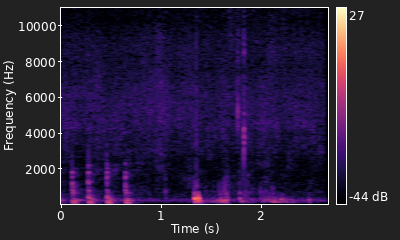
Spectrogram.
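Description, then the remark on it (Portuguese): Four quick, evenly spaced knocks on a door, fairly crisp, followed by a heavier single thump and some faint rustling. “Ele fala, ele bateu na porta.”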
